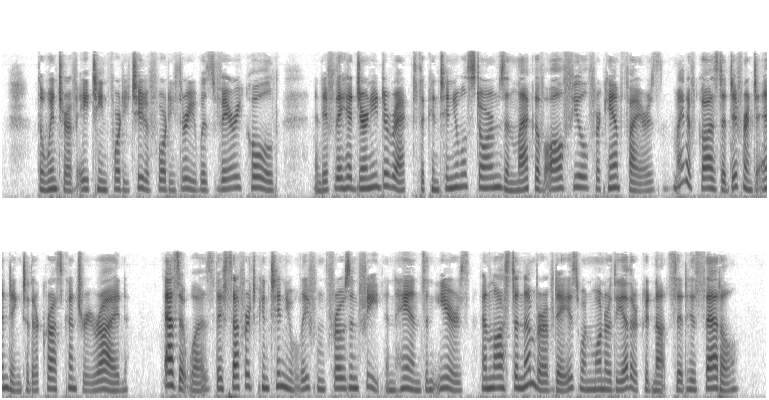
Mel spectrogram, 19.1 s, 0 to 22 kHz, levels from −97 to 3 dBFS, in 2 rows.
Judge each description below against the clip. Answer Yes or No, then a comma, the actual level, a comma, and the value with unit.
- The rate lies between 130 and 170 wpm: No, fast, 205 wpm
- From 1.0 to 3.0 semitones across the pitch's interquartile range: No, average, 3.6 semitones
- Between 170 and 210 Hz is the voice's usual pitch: Yes, high, 190 Hz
